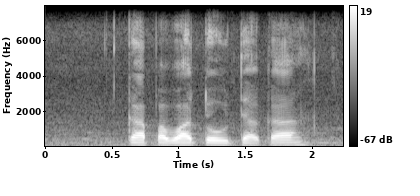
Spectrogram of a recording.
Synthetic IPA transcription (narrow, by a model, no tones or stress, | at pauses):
kʼapʼawatʼoutʼakʼa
